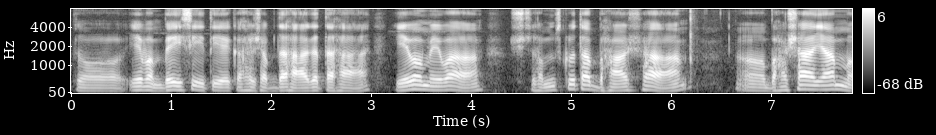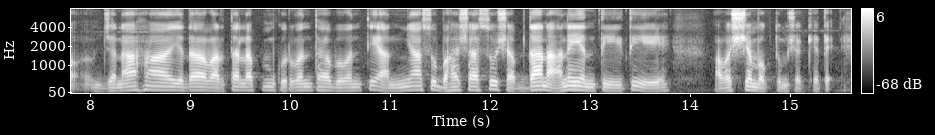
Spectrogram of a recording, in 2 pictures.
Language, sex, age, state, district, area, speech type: Sanskrit, male, 45-60, Karnataka, Bangalore Urban, urban, spontaneous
